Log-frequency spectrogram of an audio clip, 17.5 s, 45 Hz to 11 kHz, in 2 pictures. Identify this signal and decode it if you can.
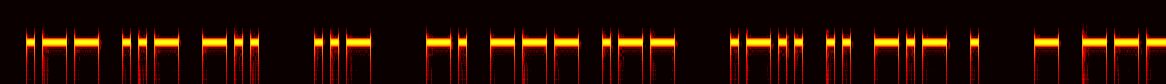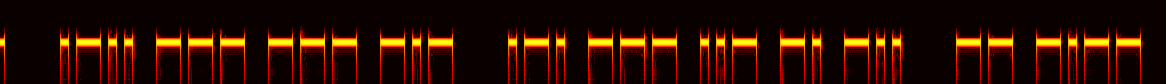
Morse code, heard as a keyed tone, about 21 wpm, 700 Hz. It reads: WUD U NOW LIKE TO LOOK ROUND MY
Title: Sentences from Top 200 Words and Abbreviations 20wpm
